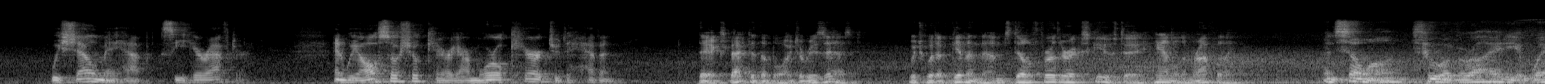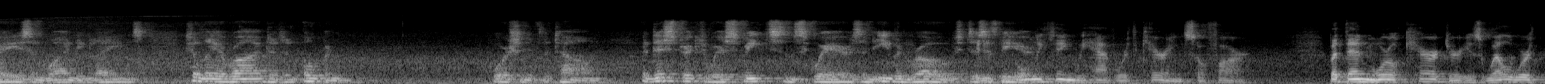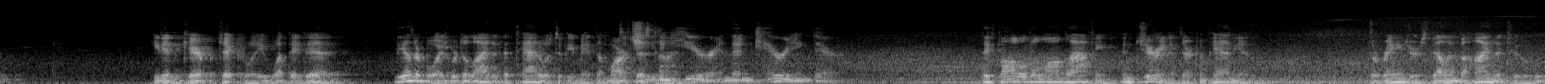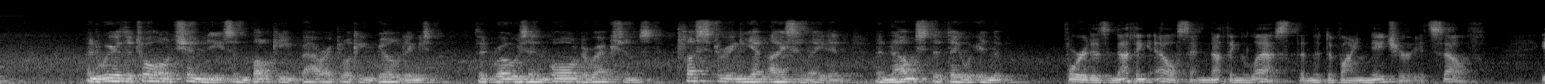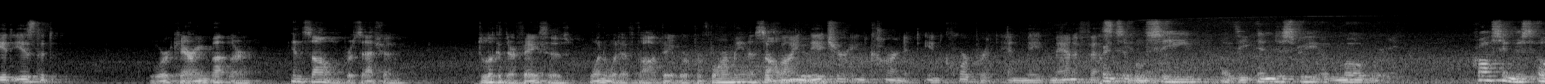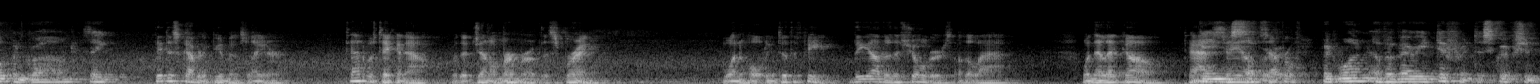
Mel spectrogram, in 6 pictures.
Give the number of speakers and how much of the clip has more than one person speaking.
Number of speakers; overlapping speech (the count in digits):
3, about 5%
